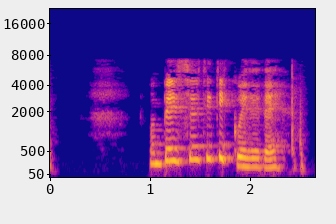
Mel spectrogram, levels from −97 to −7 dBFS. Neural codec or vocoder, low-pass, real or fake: none; 7.2 kHz; real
